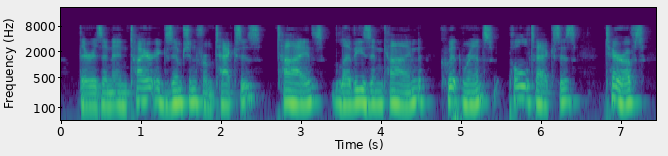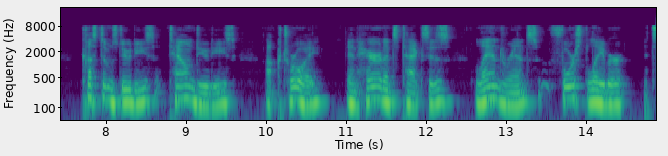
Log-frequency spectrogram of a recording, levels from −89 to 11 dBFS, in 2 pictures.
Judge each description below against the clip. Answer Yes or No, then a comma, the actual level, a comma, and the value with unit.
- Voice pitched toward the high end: No, low, 130 Hz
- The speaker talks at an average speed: No, slow, 115 wpm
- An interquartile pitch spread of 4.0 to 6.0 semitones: No, average, 2.7 semitones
